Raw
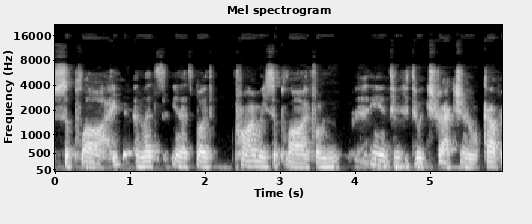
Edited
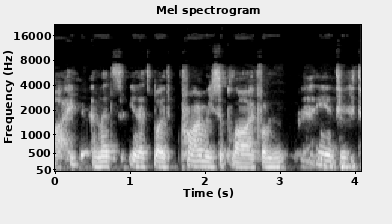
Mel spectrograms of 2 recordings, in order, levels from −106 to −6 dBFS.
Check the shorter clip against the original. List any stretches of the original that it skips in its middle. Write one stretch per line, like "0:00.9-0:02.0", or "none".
0:02.2-0:02.4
